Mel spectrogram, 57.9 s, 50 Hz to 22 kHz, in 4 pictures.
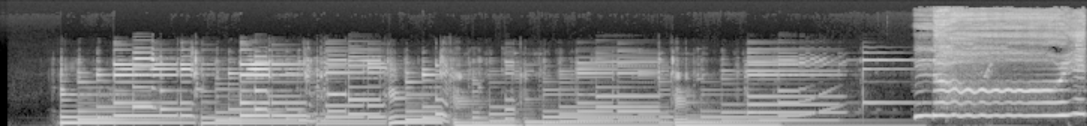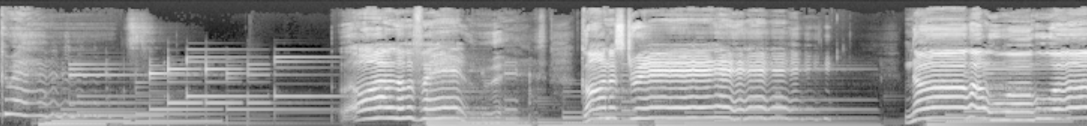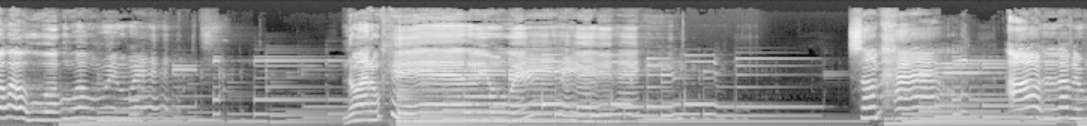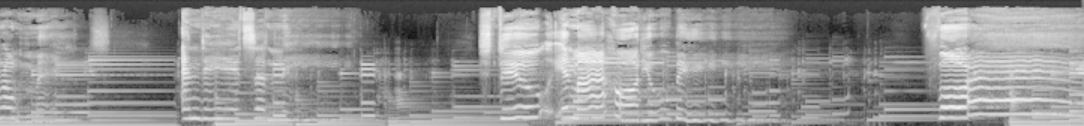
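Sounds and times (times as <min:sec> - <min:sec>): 
guitar: 0:00.6 - 0:57.9
woman singing: 0:12.2 - 0:16.6, 0:19.0 - 0:25.8, 0:26.6 - 0:32.0, 0:33.6 - 0:39.2, 0:40.4 - 0:48.6, 0:49.9 - 0:54.5, 0:55.8 - 0:57.9.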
